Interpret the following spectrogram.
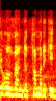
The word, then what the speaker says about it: Oranga Tamariki: I'll say the word Oranga Tamariki because I keep hearing it over here. It's so poorly pronounced, to ensure these Māori children...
